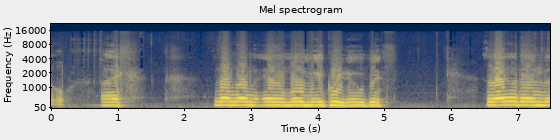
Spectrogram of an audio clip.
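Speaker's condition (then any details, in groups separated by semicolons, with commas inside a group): Cerebral palsy; from birth; difficult speaking, often not understood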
